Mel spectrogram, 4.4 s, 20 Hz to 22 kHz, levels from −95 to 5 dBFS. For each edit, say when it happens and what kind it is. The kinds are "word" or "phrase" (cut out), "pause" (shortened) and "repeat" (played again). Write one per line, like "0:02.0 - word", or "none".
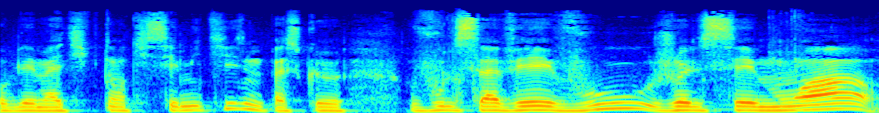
none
